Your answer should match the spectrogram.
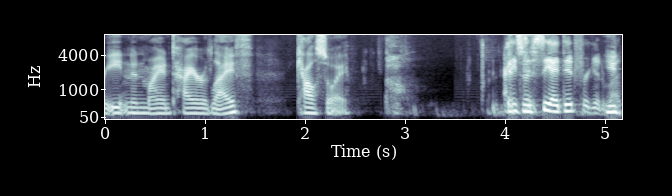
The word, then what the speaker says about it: khao soi: things I've ever eaten in my entire life, khao soi.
